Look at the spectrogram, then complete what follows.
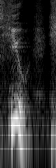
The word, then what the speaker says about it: Hugh: And she said, it's Hugh, and I was like, what the Get out of here.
